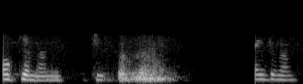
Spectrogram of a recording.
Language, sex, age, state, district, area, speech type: Hindi, female, 18-30, Madhya Pradesh, Chhindwara, urban, conversation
